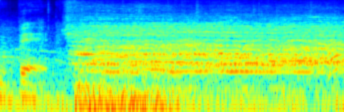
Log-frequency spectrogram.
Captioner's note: audience booing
